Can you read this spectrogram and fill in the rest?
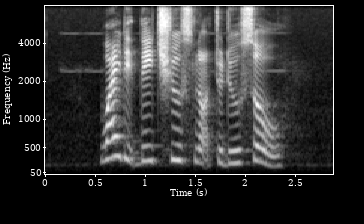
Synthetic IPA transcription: wajdid̚det͡ʃusnɔtːuduso

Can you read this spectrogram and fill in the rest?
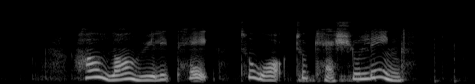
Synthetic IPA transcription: hawlɔ̃ŋwilitʰek̚ | tʰuwɔ̰k̚tʰukʰɛʃjulĩŋk

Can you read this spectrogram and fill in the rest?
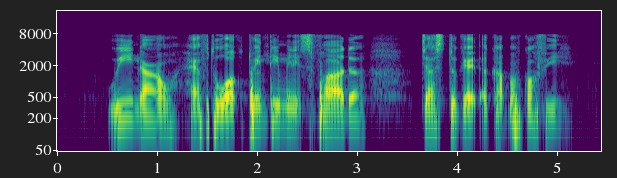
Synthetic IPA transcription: winawhɛvtuwɔk̚twɛ̃ntiminitsfadə | d͡ʒastuɡɛtə̰kʰapɔfkɔfḭ

